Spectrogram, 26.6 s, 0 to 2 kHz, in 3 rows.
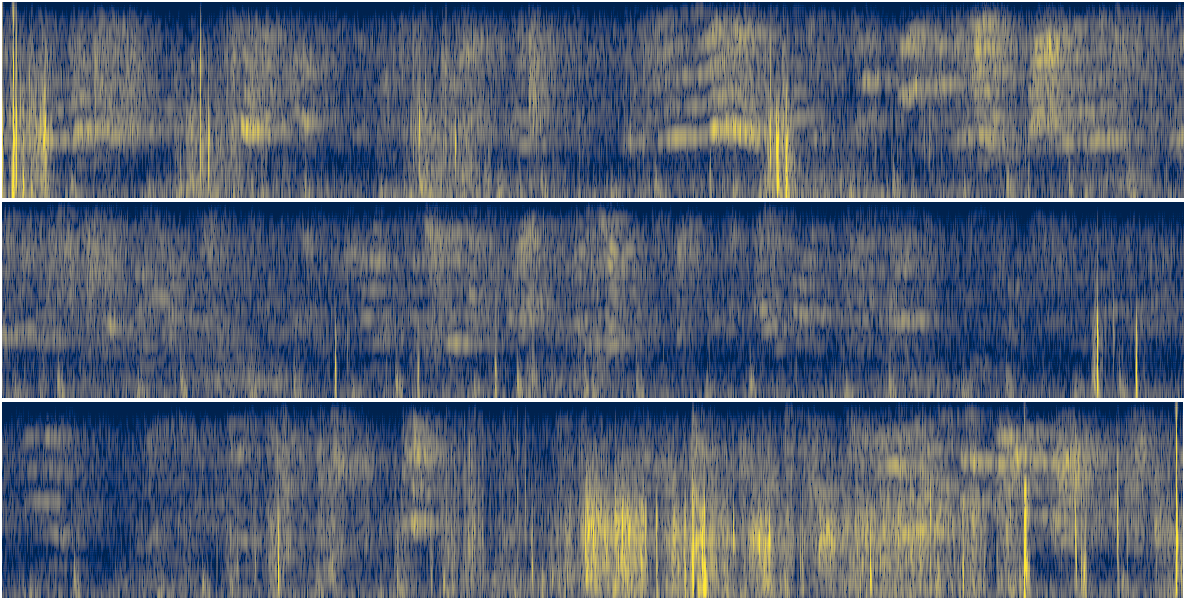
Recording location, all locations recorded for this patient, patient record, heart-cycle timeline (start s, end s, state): pulmonary valve (PV)
pulmonary valve (PV)+tricuspid valve (TV)+mitral valve (MV)
#Age: nan
#Sex: Female
#Height: nan
#Weight: nan
#Pregnancy status: True
#Murmur: Absent
#Murmur locations: nan
#Most audible location: nan
#Systolic murmur timing: nan
#Systolic murmur shape: nan
#Systolic murmur grading: nan
#Systolic murmur pitch: nan
#Systolic murmur quality: nan
#Diastolic murmur timing: nan
#Diastolic murmur shape: nan
#Diastolic murmur grading: nan
#Diastolic murmur pitch: nan
#Diastolic murmur quality: nan
#Outcome: Normal
#Campaign: 2014 screening campaign
0.00	5.96	unannotated
5.96	6.08	systole
6.08	6.16	S2
6.16	6.34	diastole
6.34	6.46	S1
6.46	6.66	systole
6.66	6.76	S2
6.76	7.18	diastole
7.18	7.28	S1
7.28	7.50	systole
7.50	7.62	S2
7.62	7.98	diastole
7.98	8.06	S1
8.06	8.44	systole
8.44	8.54	S2
8.54	8.96	diastole
8.96	9.04	S1
9.04	9.26	systole
9.26	9.36	S2
9.36	9.86	diastole
9.86	9.98	S1
9.98	10.18	systole
10.18	10.30	S2
10.30	10.70	diastole
10.70	10.82	S1
10.82	11.04	systole
11.04	11.14	S2
11.14	11.70	diastole
11.70	26.59	unannotated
